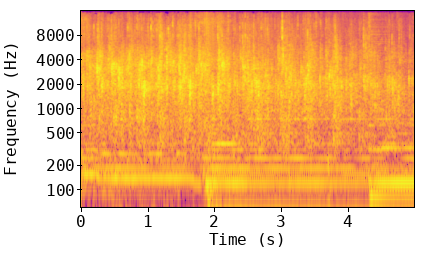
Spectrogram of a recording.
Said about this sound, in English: Give God a hand clap. Would you do that?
